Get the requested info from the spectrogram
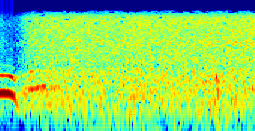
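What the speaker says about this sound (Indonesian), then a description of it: "Terlihat ya air terjun." Steady broadband rush of a waterfall on the Duyan River near Siabu village, Salo district, heard up close and continuous, with a brief voice or whistle-like tone at the very start.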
